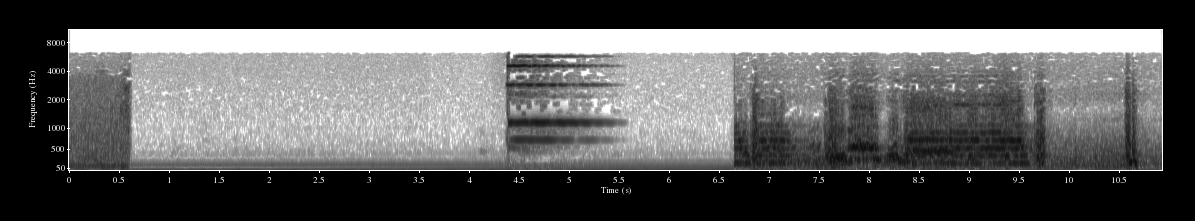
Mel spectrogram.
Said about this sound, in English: The year 2000 has arrived in Britain. When the chimes of London's Big Ben signaled midnight, huge crowds cheered as spectacular fireworks displays went along several kilometers off.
